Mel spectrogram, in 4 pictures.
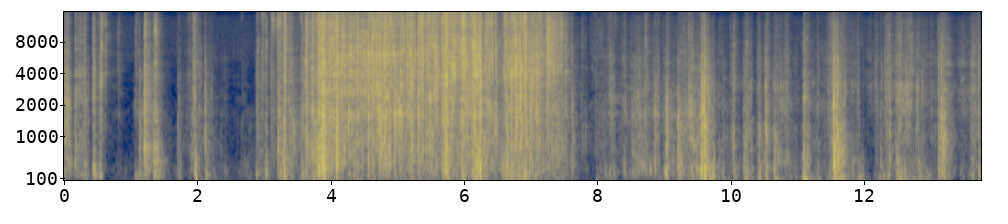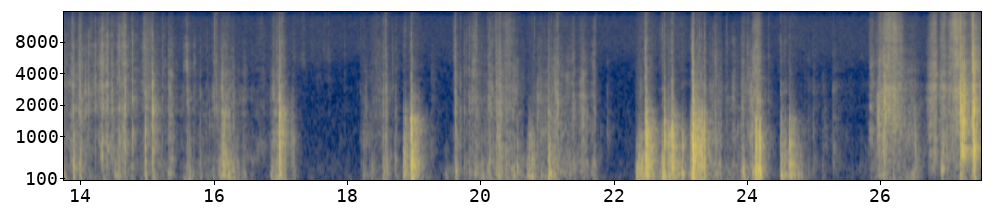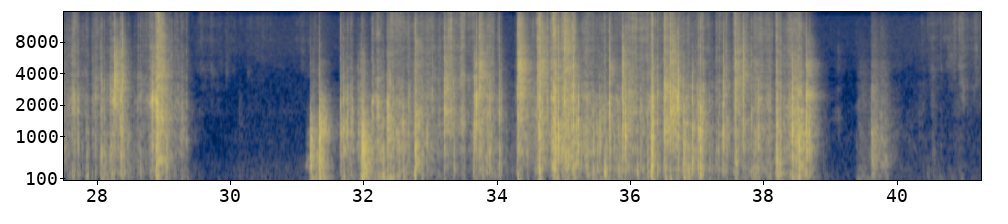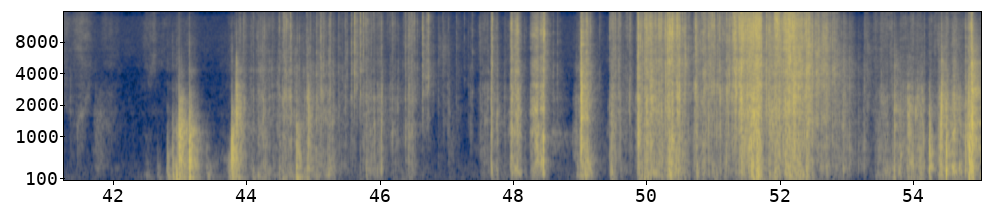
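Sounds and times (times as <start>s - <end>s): packaging crinkling and tearing: 0.0s - 16.4s, 26.8s - 29.4s, 32.2s - 38.8s, 43.8s - 55.0s.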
